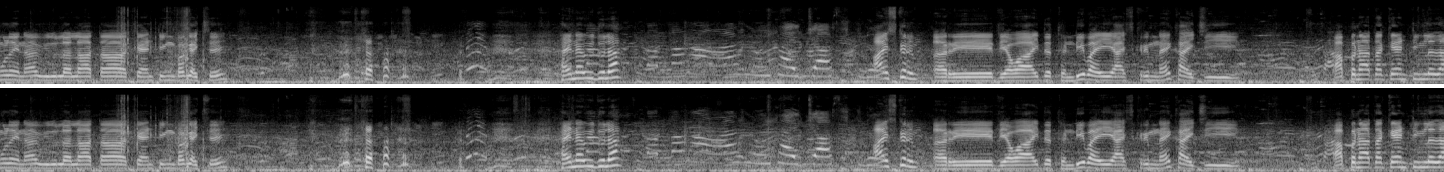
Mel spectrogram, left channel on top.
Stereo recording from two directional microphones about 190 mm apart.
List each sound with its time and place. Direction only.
0.0 s speech: centre (ahead or behind)
3.4 s speech: 20° right (ahead or behind)
5.5 s speech: 5° right (ahead or behind)
6.7 s children playing: centre (ahead or behind)
8.7 s speech: centre (ahead or behind)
